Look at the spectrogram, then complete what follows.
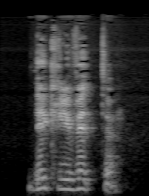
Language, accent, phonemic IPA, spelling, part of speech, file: French, Canada, /de.kʁi.vit/, décrivîtes, verb, LL-Q150 (fra)-décrivîtes.wav
- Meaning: second-person plural past historic of décrire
